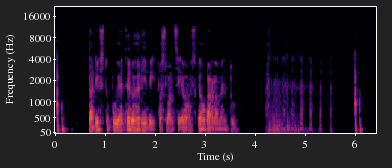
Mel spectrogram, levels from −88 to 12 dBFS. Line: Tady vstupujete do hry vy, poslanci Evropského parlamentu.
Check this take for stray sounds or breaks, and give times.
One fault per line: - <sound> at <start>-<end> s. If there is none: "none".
- laugh at 4.2-5.6 s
